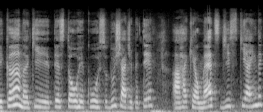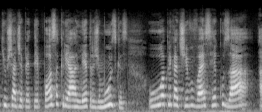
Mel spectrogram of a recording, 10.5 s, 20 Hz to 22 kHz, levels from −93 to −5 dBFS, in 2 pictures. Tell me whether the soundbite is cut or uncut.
uncut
